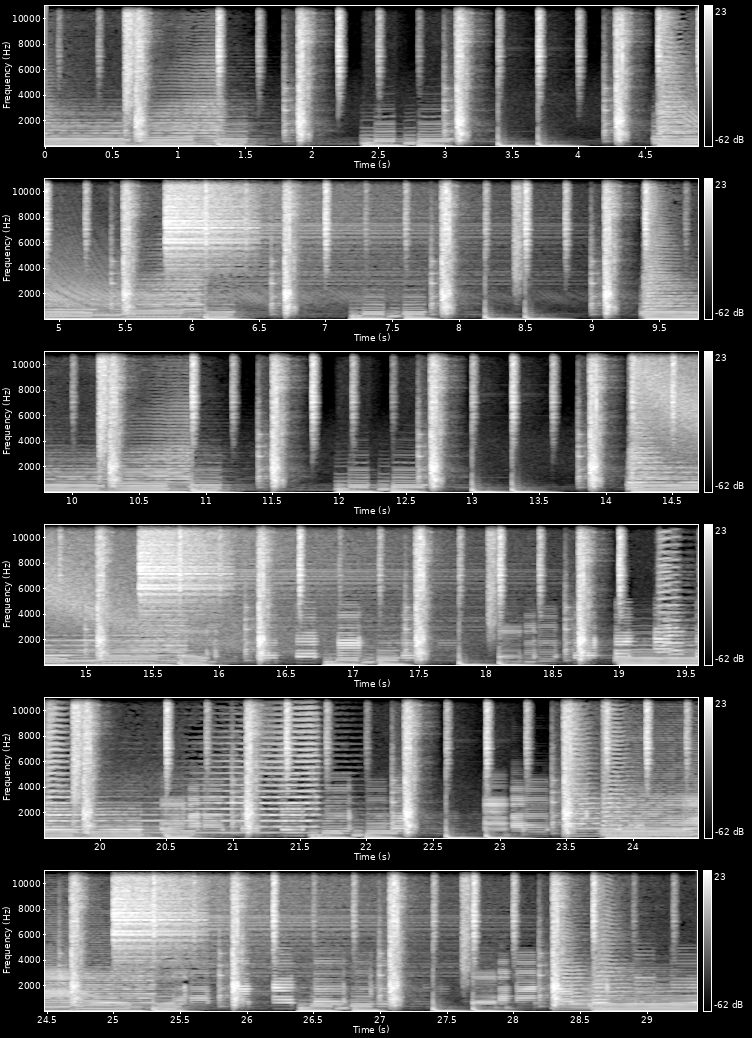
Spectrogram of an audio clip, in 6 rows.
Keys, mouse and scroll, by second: 0.4 click, 18.2-18.6 scroll up 1, 18.8 Escape, 21.4 ctrl+z, 21.7 scroll down 1, 22.3-22.9 scroll up 1, 22.9 click, 25.1 shift+click, 26.3 click, 27.3 shift+middle click, 27.5-28.1 scroll down 1, 28.1 scroll up 1, 28.5 shift+middle click, 29.2-29.3 scroll up 1.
